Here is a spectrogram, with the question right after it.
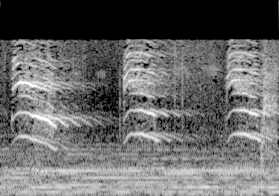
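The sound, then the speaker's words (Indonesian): A cat on the roof of a house at night meows three times in a row, each call a drawn-out, wavering wail with strong harmonics, spaced about a second and a half apart over a constant low background hum. “Suara kucing itu terdengar secara tiba-tiba bagaikan makhluk siluman yang muncul dari balik alam gaib.”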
